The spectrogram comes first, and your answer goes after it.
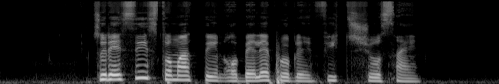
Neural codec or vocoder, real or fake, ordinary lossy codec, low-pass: none; real; none; none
